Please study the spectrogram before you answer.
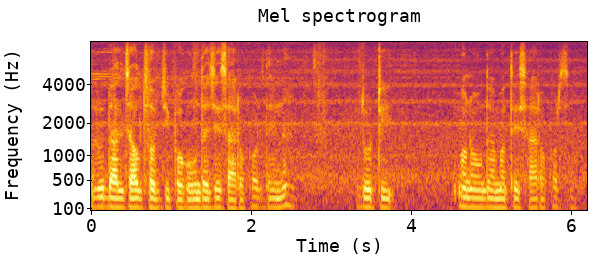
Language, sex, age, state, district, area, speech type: Nepali, male, 45-60, West Bengal, Kalimpong, rural, spontaneous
